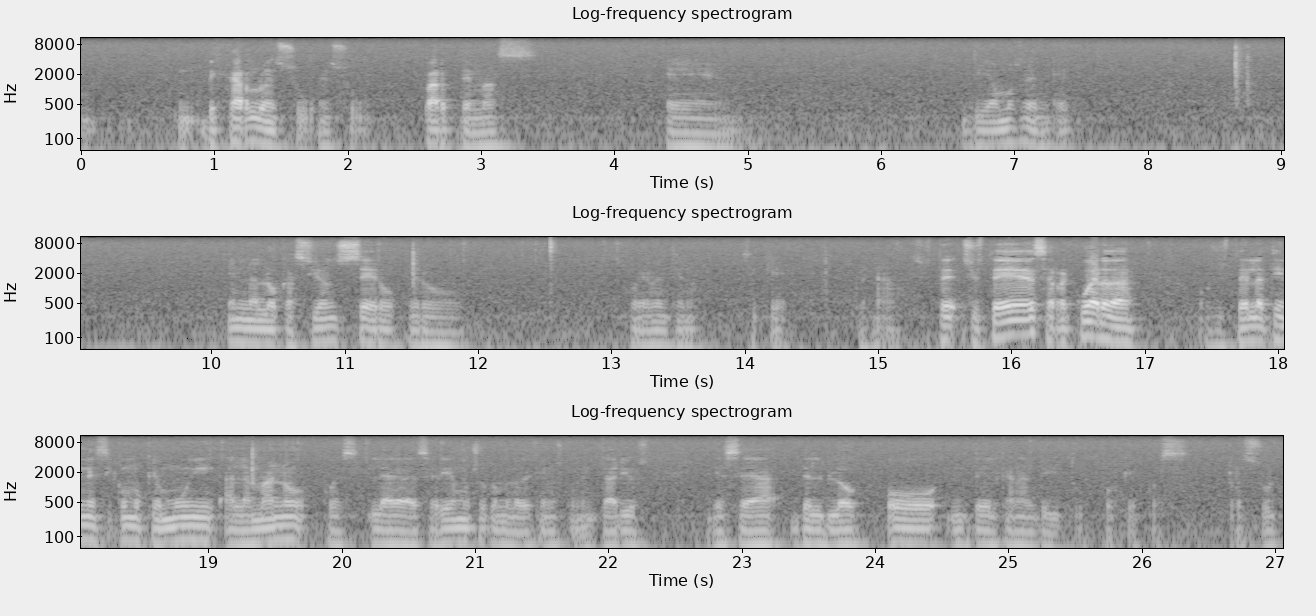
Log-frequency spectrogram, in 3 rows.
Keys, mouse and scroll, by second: 4.9-8.4 middle drag, 8.7 Tab, 9.2-10.3 middle drag, 11.2 right click, 11.9 shift+right click, 12.4 shift+right click, 13.0 shift+right click, 15.2-18.7 drag, 17.3-18.7 right drag, 19.1 right click, 19.7 shift+right click, 20.1 shift+right click, 20.7 shift+right click, 21.5-25.4 drag, 25.6-27.0 middle drag.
